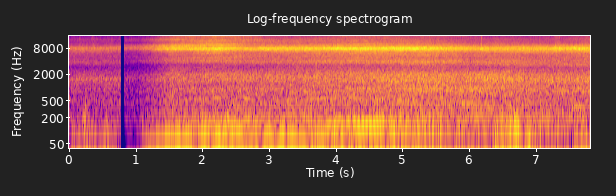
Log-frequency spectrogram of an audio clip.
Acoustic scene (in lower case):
street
